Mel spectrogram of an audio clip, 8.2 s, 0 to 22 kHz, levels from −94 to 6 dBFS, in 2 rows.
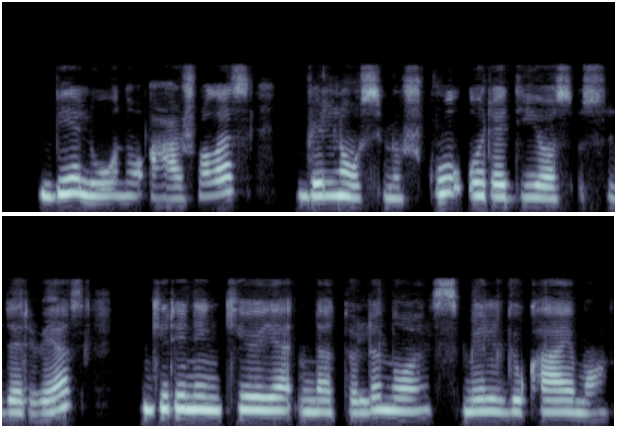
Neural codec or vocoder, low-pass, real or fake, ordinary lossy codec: none; 7.2 kHz; real; MP3, 64 kbps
